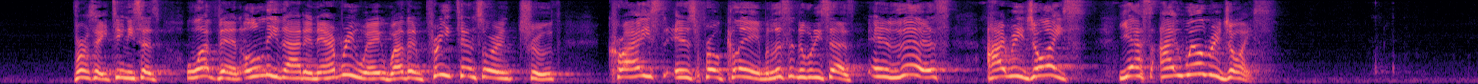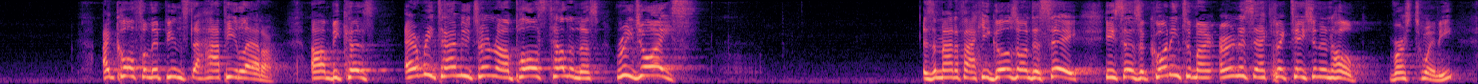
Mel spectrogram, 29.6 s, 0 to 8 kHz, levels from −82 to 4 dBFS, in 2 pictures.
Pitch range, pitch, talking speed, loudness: 220-280 Hz, 255 Hz, 145 wpm, -14 LUFS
